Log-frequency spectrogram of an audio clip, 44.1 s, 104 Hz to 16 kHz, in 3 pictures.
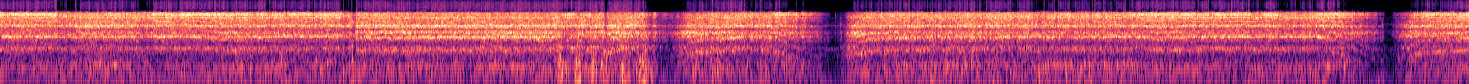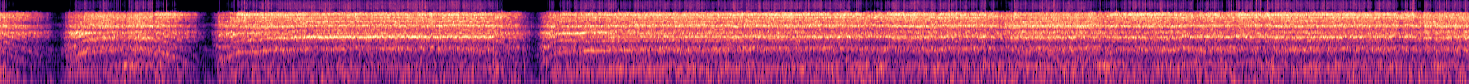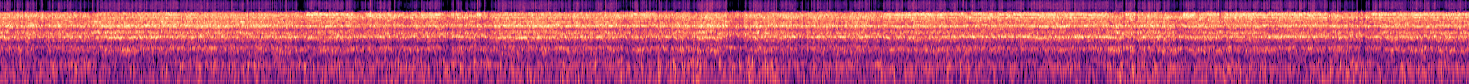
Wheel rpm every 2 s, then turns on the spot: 230, 230, 210, 170, 140, 230, 190, 100, 130, 190, 170, 230, 230, 220, 230, 230, 230, 230, 230, 230, 220, 220.
none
